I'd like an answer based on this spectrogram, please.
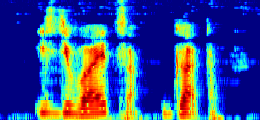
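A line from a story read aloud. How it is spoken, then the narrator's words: Vampire's hateful hiss. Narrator (Russian): с ненавистью прошипел вампир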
